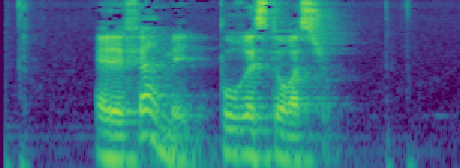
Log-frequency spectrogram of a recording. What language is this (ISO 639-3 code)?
fra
